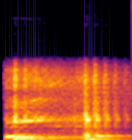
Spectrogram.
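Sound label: DROPEN, door open; forsaken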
